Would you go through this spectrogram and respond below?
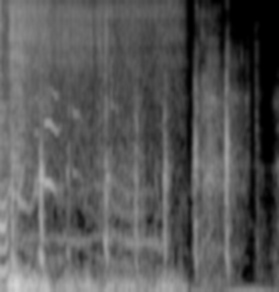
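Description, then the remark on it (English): A voice imitates a soft, weak snake hiss, a breathy airy rush lasting nearly two seconds, followed by a couple of faint clicks in near silence. “It doesn't even make their sound. It just goes. It goes. It sounds like a tyre deflating.”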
